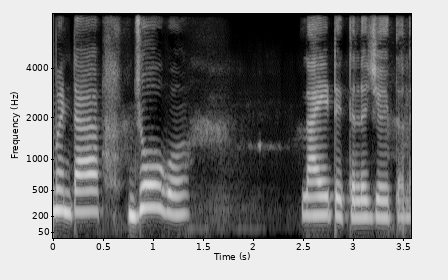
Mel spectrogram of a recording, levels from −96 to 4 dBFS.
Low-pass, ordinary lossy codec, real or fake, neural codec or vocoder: none; none; fake; codec, 16 kHz, 2 kbps, X-Codec, HuBERT features, trained on balanced general audio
